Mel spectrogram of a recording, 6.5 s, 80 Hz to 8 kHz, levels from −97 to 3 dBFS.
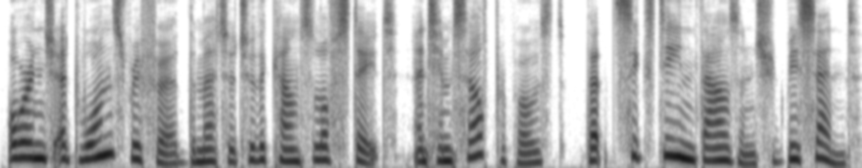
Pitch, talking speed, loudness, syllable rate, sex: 225 Hz, 185 wpm, -18 LUFS, 5.2 syllables/s, female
